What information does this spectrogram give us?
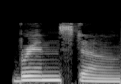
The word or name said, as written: brimstony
